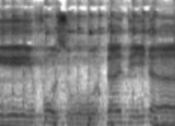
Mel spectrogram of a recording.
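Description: Hadroh al-Banjari music: male voices singing a sholawat with a wavering melody over terbang frame drums. A deep drum boom sounds at the start, and sharp drum strokes fall through it.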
